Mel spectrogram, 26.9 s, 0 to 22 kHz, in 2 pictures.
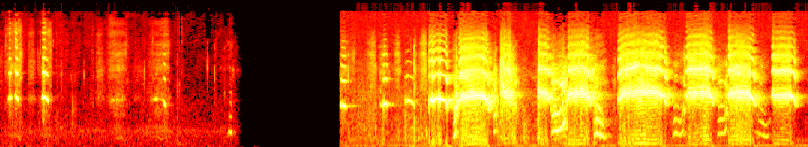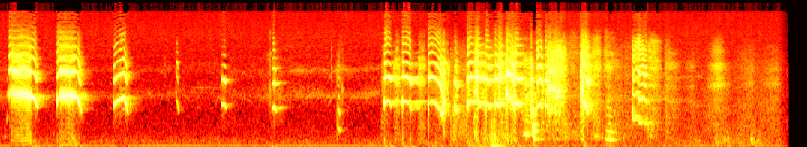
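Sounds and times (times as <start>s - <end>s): chimpanzee screaming: 5.7s - 15.8s, 17.2s - 24.6s.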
